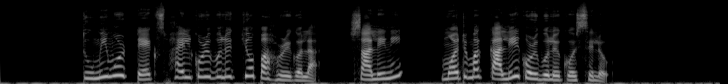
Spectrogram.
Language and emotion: Assamese, angry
